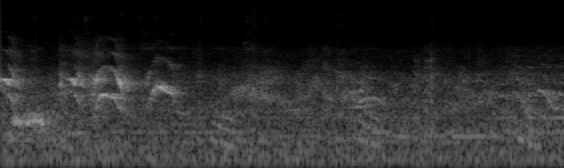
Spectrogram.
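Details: Baby monk parakeet chicks during feeding give rapid, squeaky, rising and falling begging chirps, loudest at first, then fading to softer calls.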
